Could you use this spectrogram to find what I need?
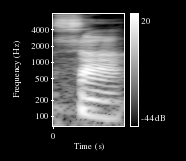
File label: "sa", pinyin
